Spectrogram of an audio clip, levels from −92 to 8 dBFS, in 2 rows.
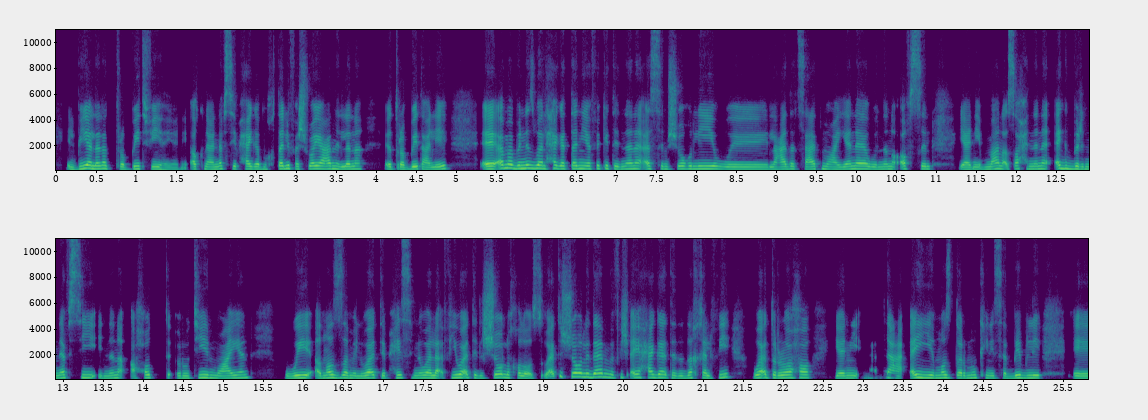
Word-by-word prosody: البيئة 205 +9 +4
اللي 225 -2 +5
أنا 235 - +3
اتربّيت 205 -2 -2
فيها 185 -4 -2
يعني، 140 0 -11
أقنع 190 -1 -1
نفْسي 210 +1 -2
بحاجة 200 -1 0
مختلفة 205 +5 0
شوية 220 +4 +2
عن 215 0 +2
اللي 195 0 +3
أنا 210 +1 0 0.3
اتربّيت 185 +1 +1
عليه، 175 +7 0 0.4
آآ 210 +5 +7
أمّا 275 +1 +5
بالنسبة 250 0 +4
للحاجة 230 0 0
التانية 230 0 +1
فكرة 220 -2 -2
إن 195 +2 -4
أنا 220 +1 +2
أقسّم 215 -1 -3
شغلي 215 +2 +1
ولعدد 180 0 -2
ساعات 195 +2 -3
معينة 195 +3 +1
وإن 185 -1 -2
أنا 195 -1 -2
أفصِل، 205 -2 -2 0.4
يعني 175 0 0
بمعنى 200 +6 -1
أصح 225 -3 -5
إن 200 - -2
أنا 215 +2 0
أجبر 205 -5 +1
نفْسي 225 +1 -2
إن 180 +1 -4
أنا 215 +2 -2
أحط 225 0 -2 0.3
روتين 190 +4 -1
معيّن، 195 +5 0 0.4
وأنظّم 205 +1 +2
الوقت 200 +2 +2
بحيث 215 +2 -5
إن 195 - -4
هو 205 +1 +2
لأ 195 -1 +3
في 225 +1 -3
وقت 235 -2 +3
للشغل 225 +5 0
خلاص، 195 -3 -1
وقت - - 0
الشغل 295 -2 +4
ده 275 +1 +5
ما 255 -4 -1
فيش 235 +2 -11
أي 245 - +2
حاجة 235 0 +1
تتدخّل 195 0 -2
فيه، 240 +8 -4 0.3
وقت 230 -1 +3
الراحة 225 +2 +2 0.3
يعني 190 0 +1
أمنع 210 -4 -5
أي 225 -2 +3
مصدر 205 -1 0
ممكن 205 -1 -4
يسبّب 190 +3 -1
لي 205 0 +2 0.4
أ 185 - 0
210 Hz, 170 wpm, -23 LUFS, 190-225 Hz, 0.4 s, آآ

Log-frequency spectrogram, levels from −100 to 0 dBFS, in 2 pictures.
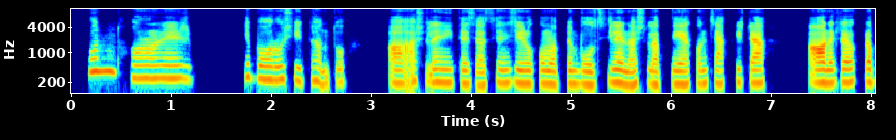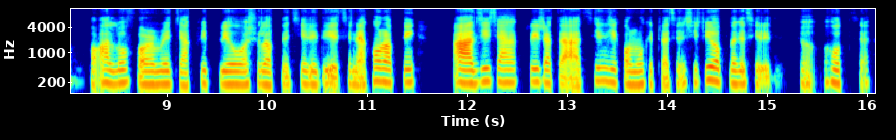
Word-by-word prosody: কোন 365 0 +2 0.2
ধরনের 250 -1 -1 0.6
যে, 275 - -5
বড় 235 -1 +2 0.2
সিদ্ধান্ত 220 -2 -5 0.6
আ - - +5 0.2
আসলে 205 - -4
নিতে 200 -1 -3
চাচ্ছেন? 175 +4 -4
যেইরকম 190 -1 0
আপনি 190 +2 -7
বলছিলেন, 190 +3 +1
আসলে 195 -1 -4
আপনি 185 - -7
এখন 190 0 -5
চাকরিটা 195 +1 +1 0.5
অ - - +4
অনেকটা 200 +1 +4
একটা 205 - 0 0.3
ভালো 195 -1 +1
ফার্মে 180 0 +2
চাকরি 170 +3 -3
পেয়েও 180 -1 +2
আসলে 185 -1 -2
আপনি 95 - -9
ছেড়ে 185 -1 -2
দিয়েছেন। 185 - -2
এখন 220 0 +1
আপনি 205 0 -2 0.5
আ - - +13 0.2
যে 215 - +2
চাকরিটাতে 200 0 -1
আছেন, 220 - -5
যে 200 - 0
কর্মক্ষেত্রে 185 +1 -2
আছেন, - - -9
সেটিও 225 +3 +1
আপনাকে 190 -3 -2
ছেড়ে - - -3
দিতে - - -14 0.3
হচ্ছে। 190 -2 -3
195 Hz, 155 wpm, -26 LUFS, 185-215 Hz, 0.6 s, আ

